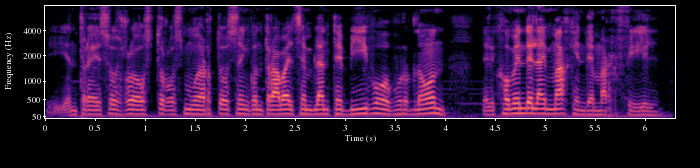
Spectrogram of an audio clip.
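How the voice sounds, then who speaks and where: A man narrating a horror audiobook in the first person, with a measured, solemn and literary delivery. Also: mid-range voice, steady tone, darkish tone, soft background music.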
